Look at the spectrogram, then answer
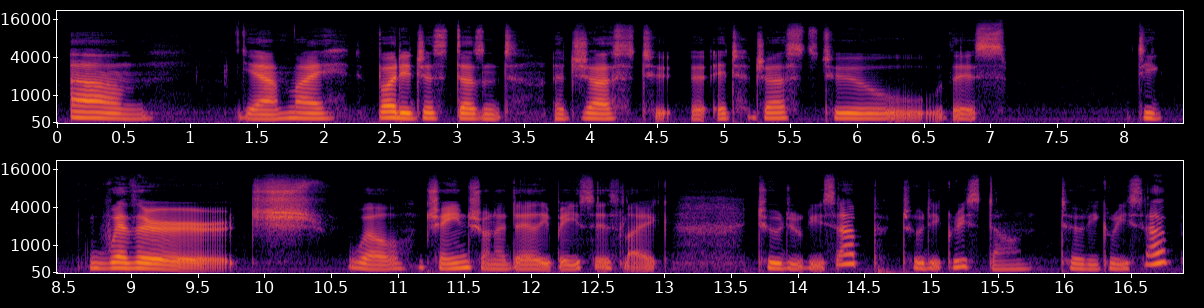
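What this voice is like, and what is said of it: Voice less full than usual. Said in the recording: “you might hear that that my voice is like, not their bloomy sound you usually get”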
